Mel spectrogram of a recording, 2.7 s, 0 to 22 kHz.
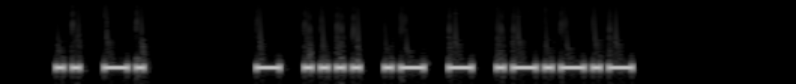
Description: Morse code, heard as a keyed tone, about 46 wpm, 700 Hz. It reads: IN THAT.
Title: 2x Word-Spacing - Sentences from Top 200 Words - 45wpm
